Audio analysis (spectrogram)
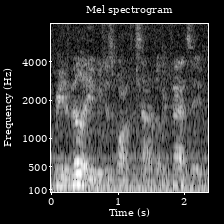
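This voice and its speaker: A young man giving a deadpan parody math lecture, halting with many fillers and chuckling at his own jokes. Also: medium pitch, noisy background. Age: young adult. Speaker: grad student lecturer. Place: large lecture room. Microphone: far camera, no mic. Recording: very echoey room from far off.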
